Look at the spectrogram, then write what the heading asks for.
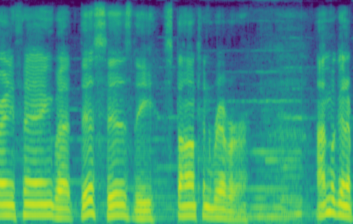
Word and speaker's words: Staunton: Not to start an argument or anything, but this is the Staunton River. I'm going to pronounce it the way it's spelled. Many people will correct me and say it's Stanton, which the town is called Staunton, but it's spelled Staunton.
